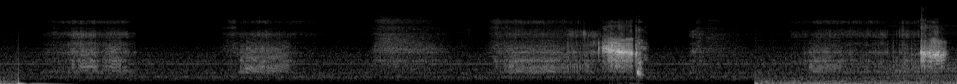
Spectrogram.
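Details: Soft, irregular snoring breaths, about 19 a minute, with a couple of louder snorts and faint room noise, recorded for a pillow designed for sleep monitoring and snoring reduction.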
